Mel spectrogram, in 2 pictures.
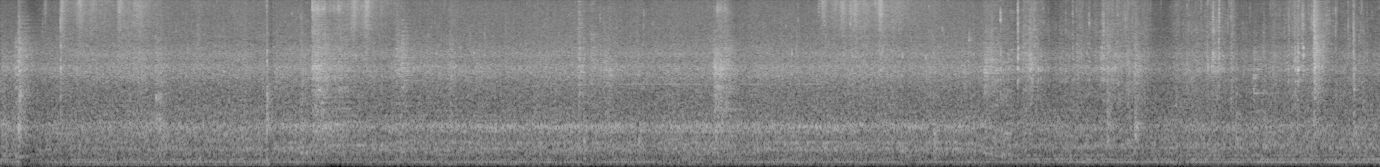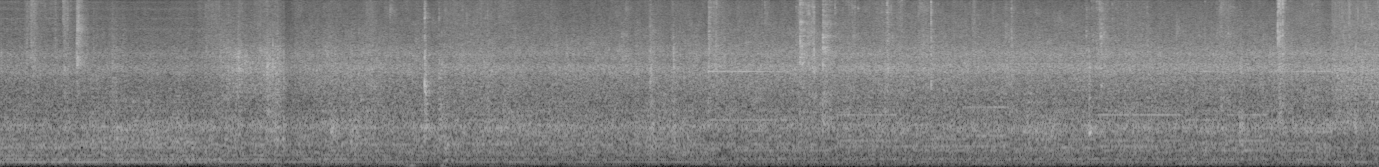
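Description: Steady hum of kitchen ventilation in a commercial kitchen, with scattered light clicks and clatter of utensils.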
